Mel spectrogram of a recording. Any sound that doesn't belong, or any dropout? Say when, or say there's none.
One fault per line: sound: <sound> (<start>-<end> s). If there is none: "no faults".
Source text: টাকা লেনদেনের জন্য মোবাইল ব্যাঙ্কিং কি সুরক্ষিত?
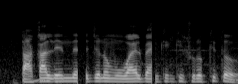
sound: dropout (0.8-0.9 s)
sound: dropout (1.5-1.6 s)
